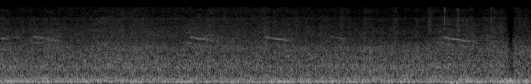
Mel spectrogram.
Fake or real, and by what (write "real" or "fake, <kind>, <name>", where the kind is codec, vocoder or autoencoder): fake, autoencoder, DAC-VAE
